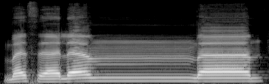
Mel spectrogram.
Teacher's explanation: مثلاً کے بعد ما لکھا ہوا ہے، یعنی میم آ رہا ہے، تو آپ نے یہاں پر ادغام کرنا ہے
